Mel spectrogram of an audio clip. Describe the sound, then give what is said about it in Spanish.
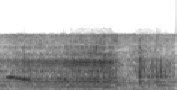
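A large mastiff, on the defensive as a man threatens it with a sharp stiletto, growls low and menacingly in one sustained, rumbling snarl that rises into a harsher burst near the end, fairly loud, with no talking. “El varón amenaza con filoso estilete, pero el enorme mastín se pone a la defensiva y gruñe amenazante.”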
